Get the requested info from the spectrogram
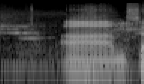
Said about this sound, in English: there's that cat. Oh my God, it's so loud. Jesus. That cat was like, New York City's going to be the big one.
